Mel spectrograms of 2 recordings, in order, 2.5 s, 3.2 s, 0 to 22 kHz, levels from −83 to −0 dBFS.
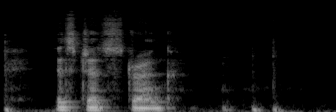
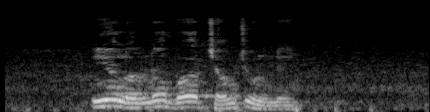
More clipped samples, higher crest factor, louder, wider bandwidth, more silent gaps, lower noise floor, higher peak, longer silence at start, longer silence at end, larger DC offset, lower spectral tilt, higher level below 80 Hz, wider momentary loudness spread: neither; first, 22 dB vs 14 dB; second, -33 LUFS vs -23 LUFS; first, 13.5 kHz vs 11 kHz; neither; first, -58 dBFS vs -53 dBFS; second, -14 dBFS vs -10 dBFS; second, 0.05 s vs 0.7 s; about the same, 0.4 s vs 0.45 s; neither; about the same, -6 dB/octave vs -7 dB/octave; about the same, -50 dBFS vs -52 dBFS; first, 18 LU vs 13 LU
